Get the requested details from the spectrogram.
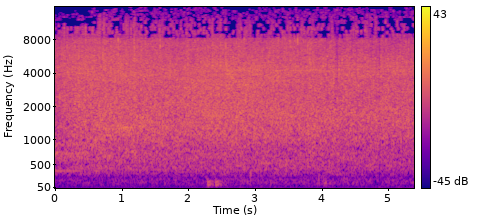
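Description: Dense, steady applause from an audience, a constant crackling wash of many hands clapping that holds at an even loudness throughout, with no voices over it.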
